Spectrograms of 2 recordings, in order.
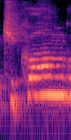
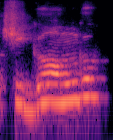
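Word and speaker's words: צ'יגונג (气功): אמ, צ'יקונג, או בהגייה היותר מדויקת שלו צ'יגונג, מה לעשות סינית זה נורא נורא תלוי איך אומרים את הדברים, אה, זה למעשה תרגול אנרגטי גופני מאוד מאוד עתיק.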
